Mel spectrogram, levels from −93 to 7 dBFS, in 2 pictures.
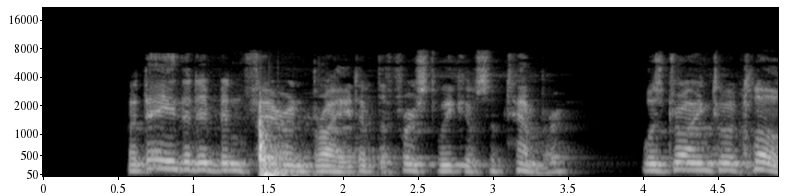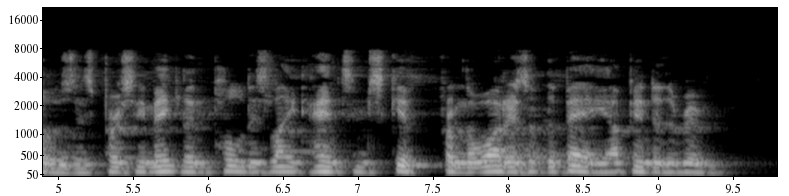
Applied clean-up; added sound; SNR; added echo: classical method WPE with log-MMSE.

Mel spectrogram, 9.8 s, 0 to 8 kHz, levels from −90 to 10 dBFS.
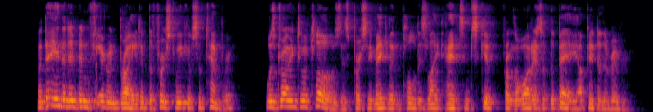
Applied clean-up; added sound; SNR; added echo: neural mask model DeepFilterNet 3.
